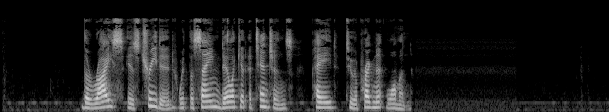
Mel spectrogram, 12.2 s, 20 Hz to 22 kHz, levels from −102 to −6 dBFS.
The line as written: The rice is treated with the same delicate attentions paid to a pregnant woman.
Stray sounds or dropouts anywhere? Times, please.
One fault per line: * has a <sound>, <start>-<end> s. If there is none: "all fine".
all fine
